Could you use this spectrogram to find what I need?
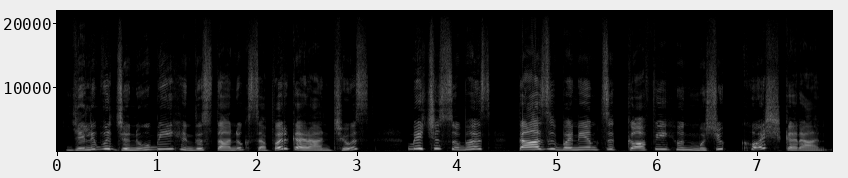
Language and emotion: Kashmiri, happy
